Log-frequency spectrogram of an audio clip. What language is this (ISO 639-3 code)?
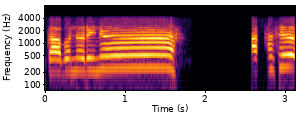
brx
